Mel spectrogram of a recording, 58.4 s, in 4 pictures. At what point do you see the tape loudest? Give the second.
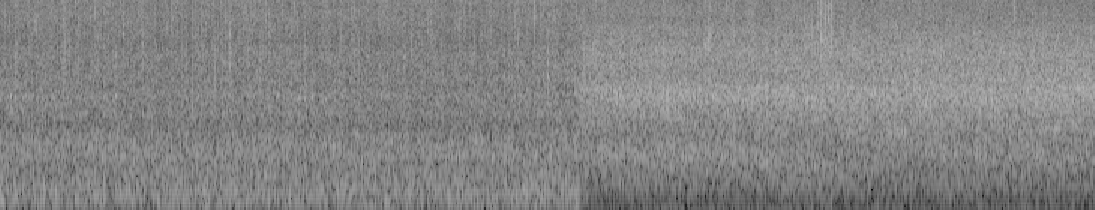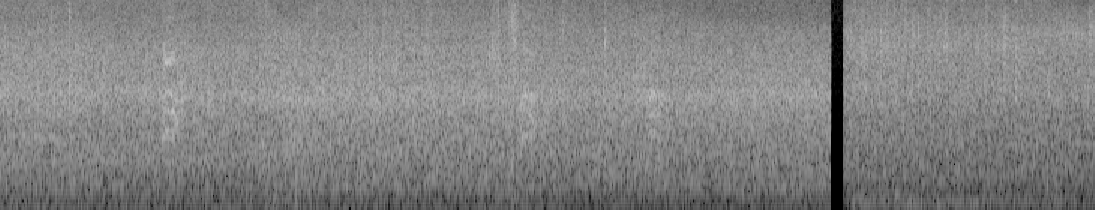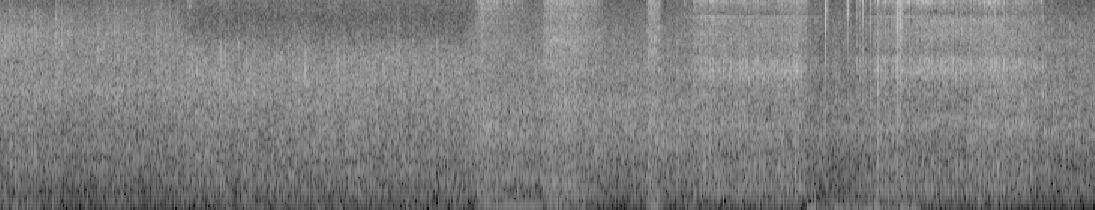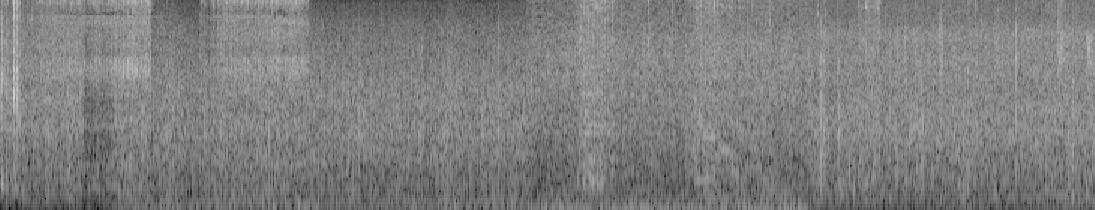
41 s.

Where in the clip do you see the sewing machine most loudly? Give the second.
44 s.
